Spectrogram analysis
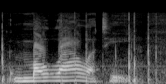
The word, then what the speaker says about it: molality: with you today is molality. It sounds like I have a speech impediment when I say it, so I will spell it for you.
